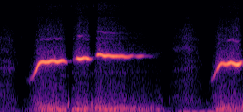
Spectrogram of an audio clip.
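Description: A person whistles a slow, sustained rock ballad melody, with long held notes gliding between pitches, a brief pause, then the tune resumes.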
